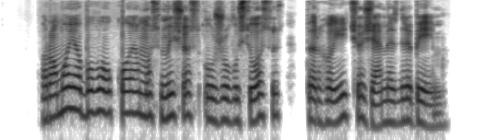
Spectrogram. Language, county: Lithuanian, Kaunas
